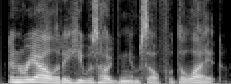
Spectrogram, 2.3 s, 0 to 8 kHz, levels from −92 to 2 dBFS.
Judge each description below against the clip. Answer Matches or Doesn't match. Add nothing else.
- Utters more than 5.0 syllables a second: Matches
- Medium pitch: Matches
